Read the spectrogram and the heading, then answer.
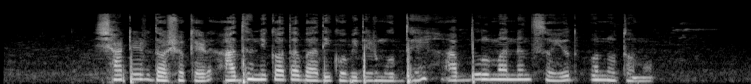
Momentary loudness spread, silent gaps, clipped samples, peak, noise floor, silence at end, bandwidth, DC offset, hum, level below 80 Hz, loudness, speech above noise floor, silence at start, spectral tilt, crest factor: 8 LU; none; under 0.1%; 0 dBFS; -52 dBFS; 1 s; 11.5 kHz; under 0.1%; none; -42 dBFS; -17 LUFS; 35 dB; 0.95 s; -5.5 dB/octave; 18 dB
